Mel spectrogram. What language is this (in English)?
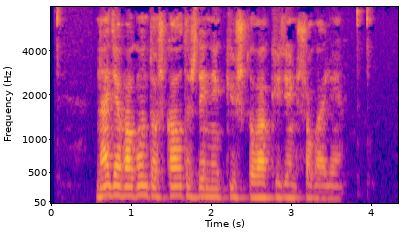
Mari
